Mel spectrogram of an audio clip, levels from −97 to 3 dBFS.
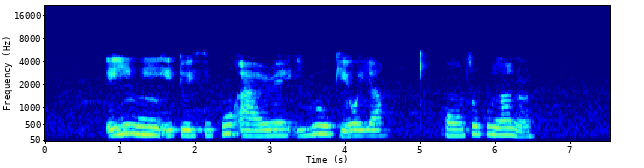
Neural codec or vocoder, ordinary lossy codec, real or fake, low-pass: none; AAC, 24 kbps; real; 5.4 kHz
